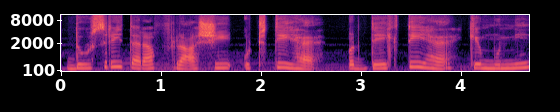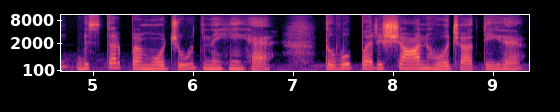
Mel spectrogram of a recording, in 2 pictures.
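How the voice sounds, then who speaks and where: Slow-paced woman storyteller over music. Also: mid-range voice, warm tone. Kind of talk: scripted story narration.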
